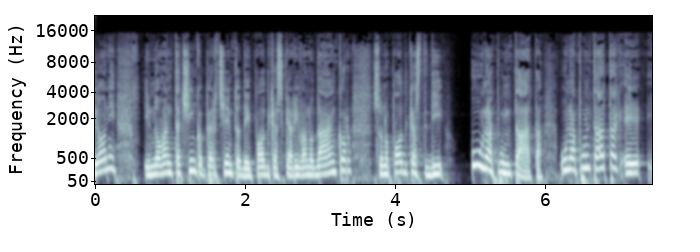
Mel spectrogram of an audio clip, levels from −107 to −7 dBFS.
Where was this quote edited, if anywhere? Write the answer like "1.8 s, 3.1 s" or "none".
none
